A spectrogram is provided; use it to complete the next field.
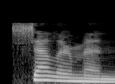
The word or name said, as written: cellarman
